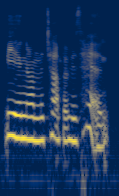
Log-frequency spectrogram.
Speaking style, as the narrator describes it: she said in a trembling voice

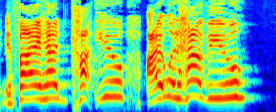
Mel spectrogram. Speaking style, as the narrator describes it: The blood sausage threatened her with it and cried out

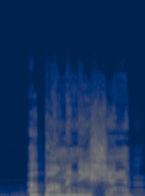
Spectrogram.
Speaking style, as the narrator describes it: Harm whispered

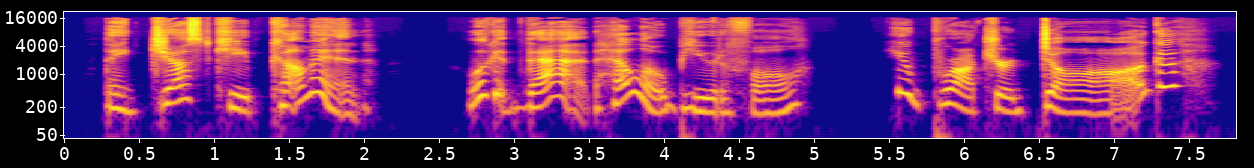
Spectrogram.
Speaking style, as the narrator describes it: Light chuckles this time

